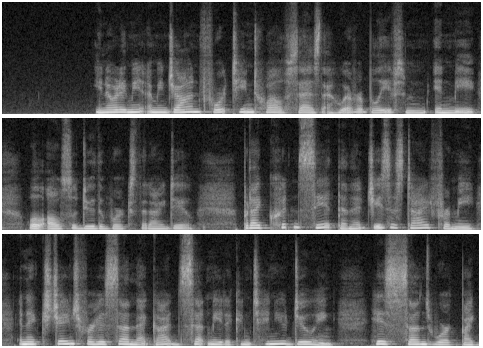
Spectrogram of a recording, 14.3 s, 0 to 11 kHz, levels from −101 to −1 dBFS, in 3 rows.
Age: 50-69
